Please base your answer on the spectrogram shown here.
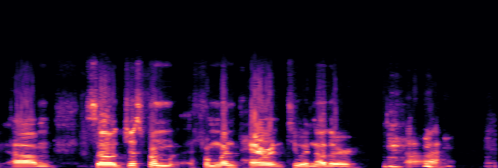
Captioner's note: laughter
